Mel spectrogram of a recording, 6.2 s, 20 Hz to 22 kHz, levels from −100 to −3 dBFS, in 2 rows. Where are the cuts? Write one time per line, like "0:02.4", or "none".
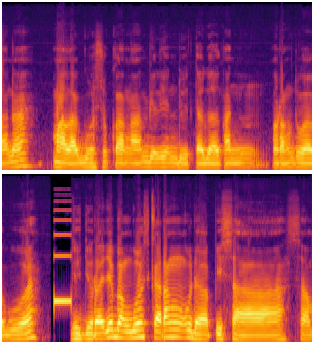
0:02.5
0:03.8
